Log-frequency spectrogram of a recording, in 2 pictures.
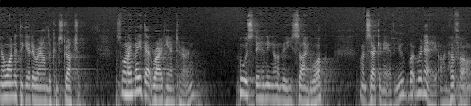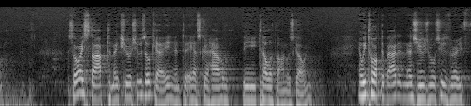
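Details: Adult man speaking; typical speech.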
